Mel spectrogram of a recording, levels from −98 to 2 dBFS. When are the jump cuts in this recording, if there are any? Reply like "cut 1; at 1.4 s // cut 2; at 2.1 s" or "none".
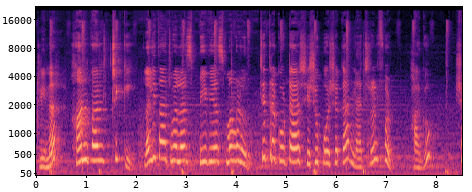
none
